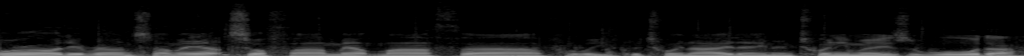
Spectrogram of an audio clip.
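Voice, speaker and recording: The man talks at a moderate pace with ordinary pitch variation. The sound is dry with no echo, and faint music plays in the background. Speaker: fishing channel host. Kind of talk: casual vlog chat. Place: boat. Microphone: phone near.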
